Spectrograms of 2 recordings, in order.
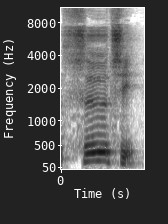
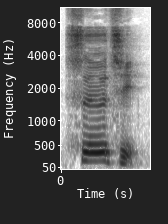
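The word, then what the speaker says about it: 数値: 발음은 스치. 스치.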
